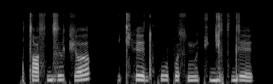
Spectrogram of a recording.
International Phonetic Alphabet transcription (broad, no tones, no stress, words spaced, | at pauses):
tˤɵs d͡zɨt͡ʃɐ | cʰed kʷɐpɵsmʉc ɟɨt͡sde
